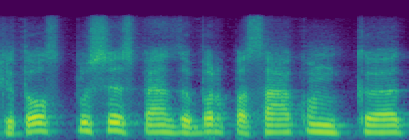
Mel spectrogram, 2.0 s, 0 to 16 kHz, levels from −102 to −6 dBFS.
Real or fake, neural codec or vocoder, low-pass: fake; codec, 24 kHz, 0.5 kbps, DualCodec; 10.8 kHz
